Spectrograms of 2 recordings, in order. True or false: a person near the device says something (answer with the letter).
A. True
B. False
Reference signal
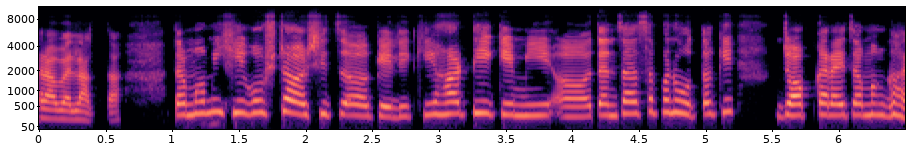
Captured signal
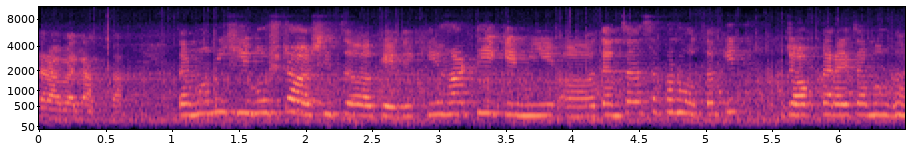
B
